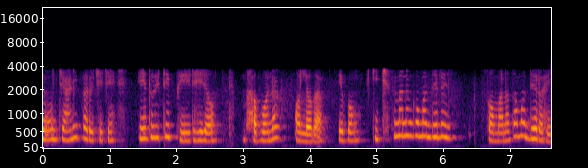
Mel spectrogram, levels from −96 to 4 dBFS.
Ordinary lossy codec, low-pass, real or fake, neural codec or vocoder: none; 3.6 kHz; real; none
